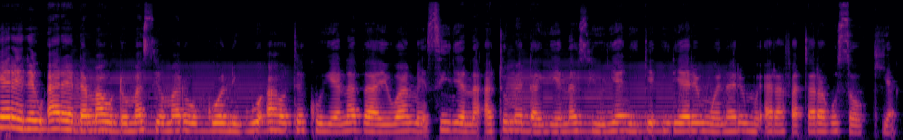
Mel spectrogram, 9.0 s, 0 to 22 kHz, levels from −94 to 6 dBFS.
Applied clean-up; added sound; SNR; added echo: neural mask model RNNoise.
